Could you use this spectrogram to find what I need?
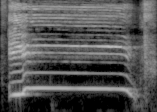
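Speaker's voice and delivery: very high frightened eek; squeaky scared lion. Acted. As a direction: let out a tiny terrified eek. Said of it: "let out a".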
